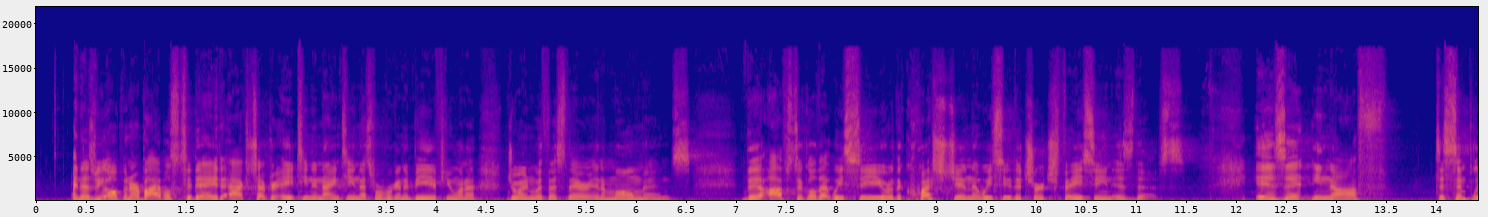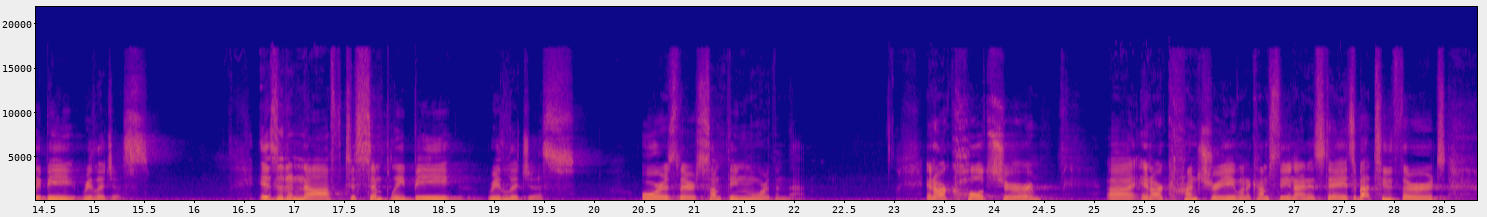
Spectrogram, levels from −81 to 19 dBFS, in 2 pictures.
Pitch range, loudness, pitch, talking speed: 150-205 Hz, -23 LUFS, 175 Hz, 175 wpm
